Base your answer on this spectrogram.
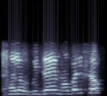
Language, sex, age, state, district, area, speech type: Gujarati, male, 18-30, Gujarat, Kutch, rural, conversation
